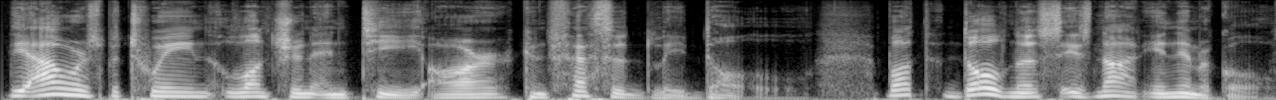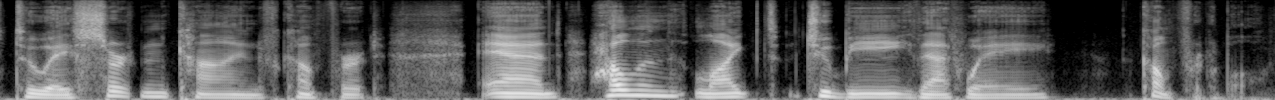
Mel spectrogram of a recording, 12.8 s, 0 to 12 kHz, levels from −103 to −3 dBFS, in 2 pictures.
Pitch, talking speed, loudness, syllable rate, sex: 115 Hz, 130 wpm, -21 LUFS, 4.1 syllables/s, male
